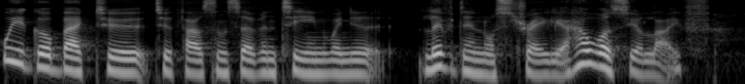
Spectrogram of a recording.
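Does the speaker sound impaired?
No.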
